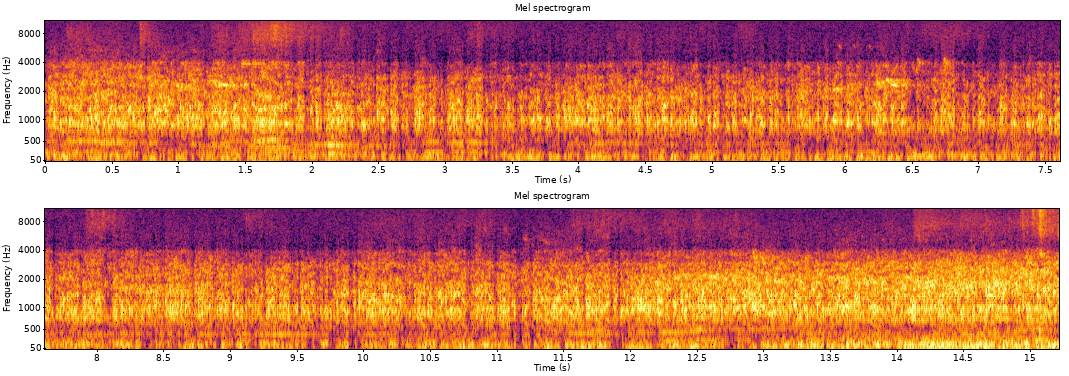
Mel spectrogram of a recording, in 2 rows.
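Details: Kept honey bee colony on 21 April 2015, the day after eggs for three queens were added, heard from the closed hive: an even, unbroken buzzing drone with a faint tonal line, steady throughout.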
